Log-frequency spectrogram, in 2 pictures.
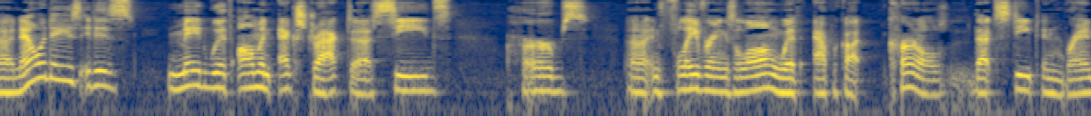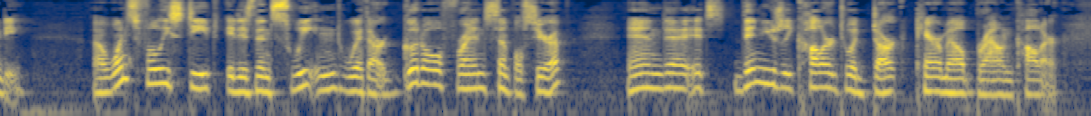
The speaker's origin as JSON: {"language": "English", "town": "San Francisco", "region": "California", "country": "United States", "tie": "born or raised there", "said": "Brendan, who's also from my hometown, San Francisco"}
